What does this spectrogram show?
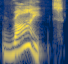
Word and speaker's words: write: Words like write, writ, so that has a silent W, or psychology, which sounds like it should begin with an S, but actually begins with a P.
